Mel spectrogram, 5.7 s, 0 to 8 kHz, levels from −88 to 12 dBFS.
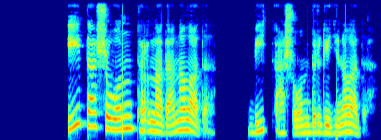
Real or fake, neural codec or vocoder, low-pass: real; none; 7.2 kHz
